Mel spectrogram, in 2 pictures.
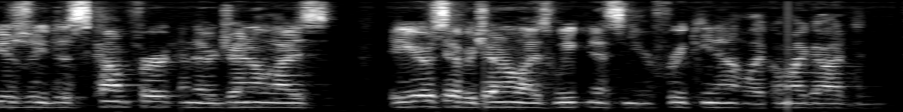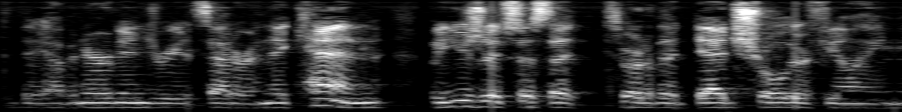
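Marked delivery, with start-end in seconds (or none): none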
